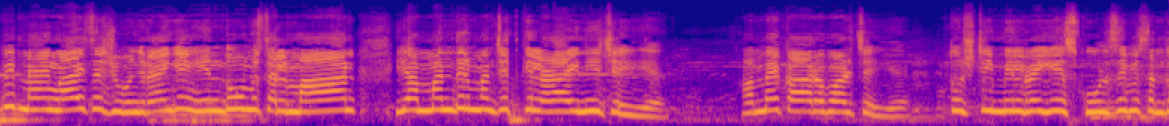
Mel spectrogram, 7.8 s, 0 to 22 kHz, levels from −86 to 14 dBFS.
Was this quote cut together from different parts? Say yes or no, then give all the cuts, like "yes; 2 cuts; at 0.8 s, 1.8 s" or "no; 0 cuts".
yes; 1 cut; at 6.3 s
